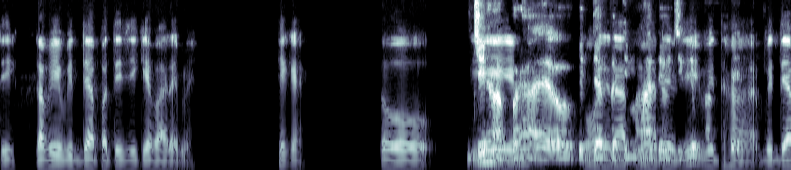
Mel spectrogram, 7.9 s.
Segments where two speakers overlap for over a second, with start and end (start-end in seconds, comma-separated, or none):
5.8-7.4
